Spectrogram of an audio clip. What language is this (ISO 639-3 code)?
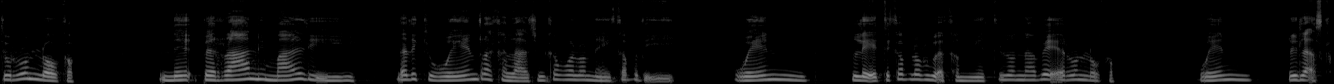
zpy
